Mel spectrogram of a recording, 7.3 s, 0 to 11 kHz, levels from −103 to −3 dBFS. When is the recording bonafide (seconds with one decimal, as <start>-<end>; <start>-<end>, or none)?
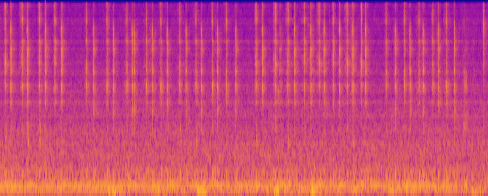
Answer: none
